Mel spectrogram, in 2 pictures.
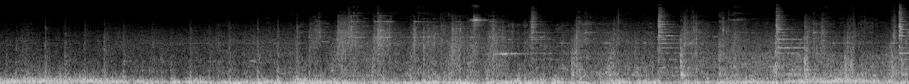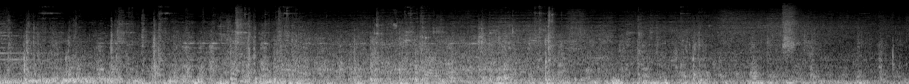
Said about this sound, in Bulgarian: Според мен обаче в тази музика липсва един важен звук – звука на най-обикновен трамвай, който се клатушка по линия номер 30 в Барселона, за да връхлети из-за тъгъла на живота.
